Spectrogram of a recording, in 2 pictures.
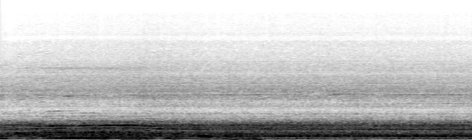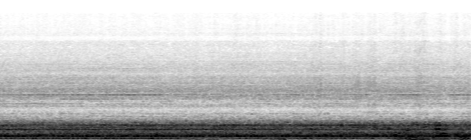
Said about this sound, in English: So I got my shop vac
